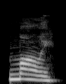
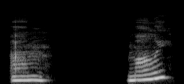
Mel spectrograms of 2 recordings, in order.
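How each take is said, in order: First: It is said firmly as a statement, falling. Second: It is said as a hesitant question, rising.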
